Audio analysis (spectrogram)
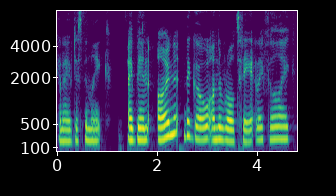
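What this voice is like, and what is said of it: Raspy voice. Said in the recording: “sorry if my voice sounds like so raspy. ... that's what happens whenever it's late at night.”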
